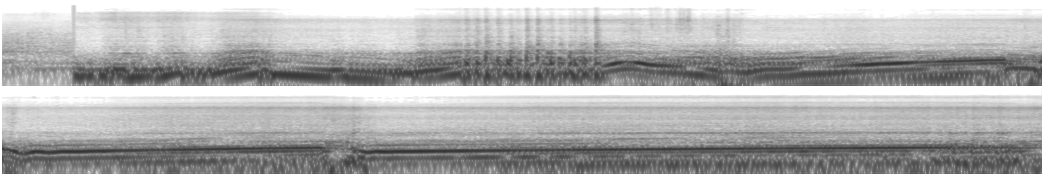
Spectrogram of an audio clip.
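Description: Turbocharged manual-transmission drag car launching hard and accelerating down a quarter-mile pass at full throttle. The engine note climbs steadily in pitch through each gear and drops sharply at each upshift, three times, then pulls in top gear.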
